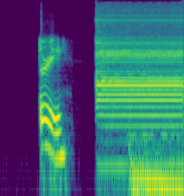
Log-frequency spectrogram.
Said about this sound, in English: I think my buzzer is stuck. It keeps going off. I don't know what's going on.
